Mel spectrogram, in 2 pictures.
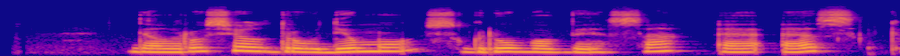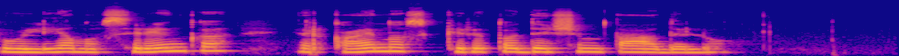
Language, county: Lithuanian, Panevėžys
